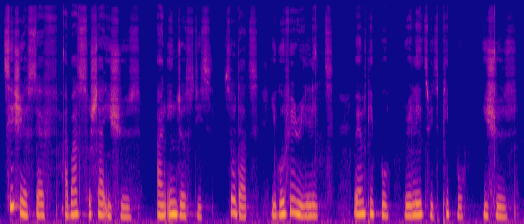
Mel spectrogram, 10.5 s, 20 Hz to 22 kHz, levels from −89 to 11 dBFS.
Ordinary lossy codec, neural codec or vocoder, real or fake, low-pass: none; vocoder, 44.1 kHz, 128 mel bands every 512 samples, BigVGAN v2; fake; 19.8 kHz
